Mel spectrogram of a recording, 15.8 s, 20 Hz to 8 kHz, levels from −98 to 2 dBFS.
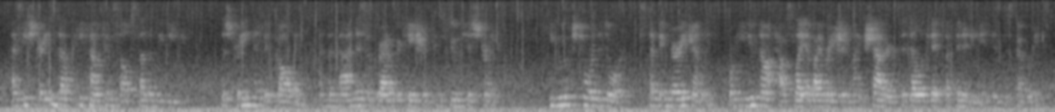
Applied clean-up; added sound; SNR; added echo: none; Rain; 2 dB; reverberation time 0.7 s.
